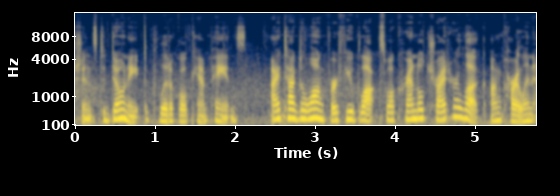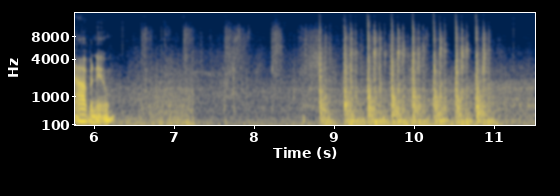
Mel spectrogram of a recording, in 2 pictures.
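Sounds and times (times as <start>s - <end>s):
outdoor noise: 0.0s - 11.5s
speech: 0.1s - 6.4s
campaign volunteer knocking on a house door: 8.8s - 11.1s.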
